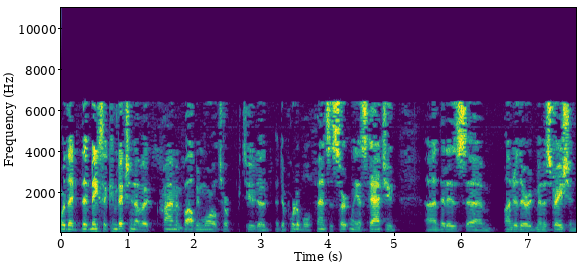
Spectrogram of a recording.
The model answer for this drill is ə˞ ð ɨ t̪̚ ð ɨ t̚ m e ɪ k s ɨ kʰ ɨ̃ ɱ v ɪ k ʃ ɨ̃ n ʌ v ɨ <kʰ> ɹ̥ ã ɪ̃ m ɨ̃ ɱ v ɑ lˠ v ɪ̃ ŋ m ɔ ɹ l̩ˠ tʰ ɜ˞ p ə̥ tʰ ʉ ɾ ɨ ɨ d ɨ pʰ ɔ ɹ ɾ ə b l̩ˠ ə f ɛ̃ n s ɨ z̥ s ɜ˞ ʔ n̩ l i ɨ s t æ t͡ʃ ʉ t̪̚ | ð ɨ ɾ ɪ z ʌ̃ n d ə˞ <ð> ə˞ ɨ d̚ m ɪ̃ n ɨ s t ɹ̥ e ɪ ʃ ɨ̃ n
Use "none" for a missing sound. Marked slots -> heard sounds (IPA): kʰ, ð

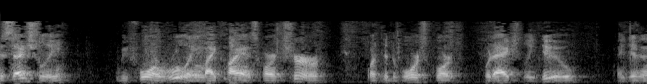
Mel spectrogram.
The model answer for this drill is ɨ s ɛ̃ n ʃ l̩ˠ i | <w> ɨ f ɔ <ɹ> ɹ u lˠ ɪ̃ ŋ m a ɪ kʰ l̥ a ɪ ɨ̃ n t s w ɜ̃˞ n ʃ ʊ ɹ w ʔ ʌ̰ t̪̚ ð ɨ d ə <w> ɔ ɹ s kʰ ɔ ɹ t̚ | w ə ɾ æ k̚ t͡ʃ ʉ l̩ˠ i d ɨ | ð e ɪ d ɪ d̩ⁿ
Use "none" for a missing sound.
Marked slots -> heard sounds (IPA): b, ɹ, v

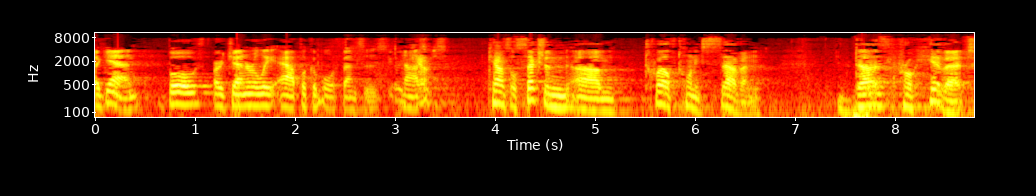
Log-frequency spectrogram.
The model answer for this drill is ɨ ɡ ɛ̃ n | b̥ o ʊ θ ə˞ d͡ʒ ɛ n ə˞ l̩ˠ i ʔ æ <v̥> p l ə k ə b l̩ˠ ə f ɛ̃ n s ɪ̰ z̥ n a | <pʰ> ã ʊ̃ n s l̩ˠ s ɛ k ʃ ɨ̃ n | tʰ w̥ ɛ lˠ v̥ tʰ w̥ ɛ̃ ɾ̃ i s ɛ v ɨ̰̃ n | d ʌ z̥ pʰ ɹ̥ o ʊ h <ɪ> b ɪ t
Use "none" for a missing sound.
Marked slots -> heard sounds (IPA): none, kʰ, ɪ

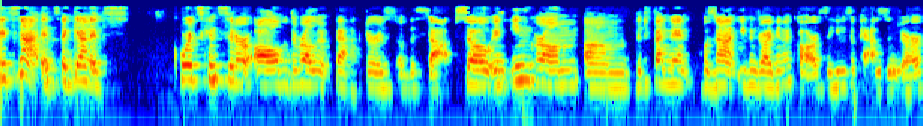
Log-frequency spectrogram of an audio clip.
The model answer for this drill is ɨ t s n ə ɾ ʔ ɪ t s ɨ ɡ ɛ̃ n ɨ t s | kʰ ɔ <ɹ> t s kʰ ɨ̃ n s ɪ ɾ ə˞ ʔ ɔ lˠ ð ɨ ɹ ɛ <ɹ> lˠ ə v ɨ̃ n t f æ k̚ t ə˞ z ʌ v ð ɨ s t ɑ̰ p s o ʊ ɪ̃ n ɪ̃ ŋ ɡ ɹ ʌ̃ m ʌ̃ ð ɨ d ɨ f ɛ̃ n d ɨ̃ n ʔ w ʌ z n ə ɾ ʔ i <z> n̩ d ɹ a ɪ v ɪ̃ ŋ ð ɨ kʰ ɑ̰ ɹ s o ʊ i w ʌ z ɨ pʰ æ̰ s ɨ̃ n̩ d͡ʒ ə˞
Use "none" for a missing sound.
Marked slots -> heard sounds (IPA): ɹ, none, v

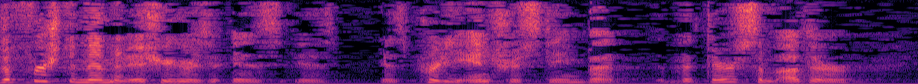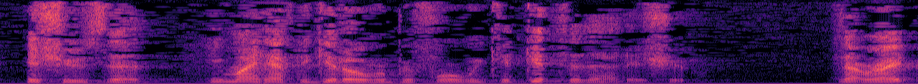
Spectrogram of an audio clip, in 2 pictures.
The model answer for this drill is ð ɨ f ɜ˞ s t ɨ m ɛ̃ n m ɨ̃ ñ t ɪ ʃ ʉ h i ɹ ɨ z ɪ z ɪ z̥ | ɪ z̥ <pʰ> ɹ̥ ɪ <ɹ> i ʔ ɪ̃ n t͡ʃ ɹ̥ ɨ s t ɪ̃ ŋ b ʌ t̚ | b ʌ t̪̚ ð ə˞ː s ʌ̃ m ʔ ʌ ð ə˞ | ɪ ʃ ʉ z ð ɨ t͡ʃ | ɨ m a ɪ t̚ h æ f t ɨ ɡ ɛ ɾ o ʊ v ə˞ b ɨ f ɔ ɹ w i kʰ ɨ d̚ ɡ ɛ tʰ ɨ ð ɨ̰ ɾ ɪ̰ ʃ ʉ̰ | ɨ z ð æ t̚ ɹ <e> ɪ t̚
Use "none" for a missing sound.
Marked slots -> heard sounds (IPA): pʰ, ɾ, a

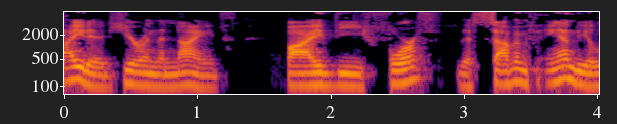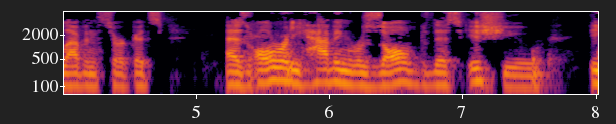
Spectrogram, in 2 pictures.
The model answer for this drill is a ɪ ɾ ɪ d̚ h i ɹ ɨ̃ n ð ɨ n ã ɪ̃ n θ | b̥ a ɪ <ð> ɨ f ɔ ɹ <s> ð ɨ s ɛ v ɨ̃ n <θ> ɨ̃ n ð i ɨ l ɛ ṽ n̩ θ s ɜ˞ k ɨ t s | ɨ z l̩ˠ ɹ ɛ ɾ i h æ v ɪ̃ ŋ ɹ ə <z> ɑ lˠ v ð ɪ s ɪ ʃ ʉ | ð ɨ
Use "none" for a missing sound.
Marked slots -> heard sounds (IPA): ð, θ, θ, z

